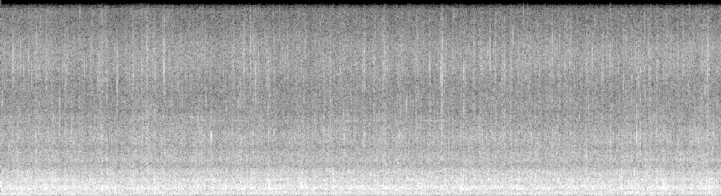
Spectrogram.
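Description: Steady, even rushing noise like running or splashing water, with no clear pitch and no change throughout.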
